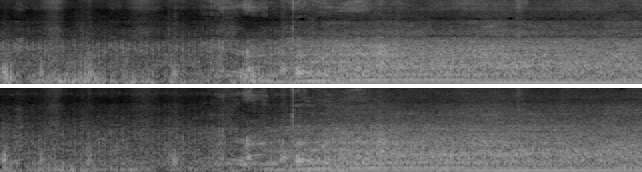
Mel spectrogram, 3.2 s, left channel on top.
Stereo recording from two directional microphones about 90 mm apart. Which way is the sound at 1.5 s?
5° left (ahead or behind).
